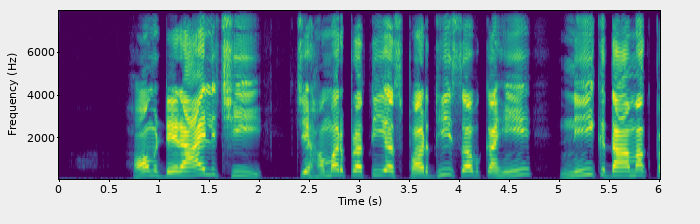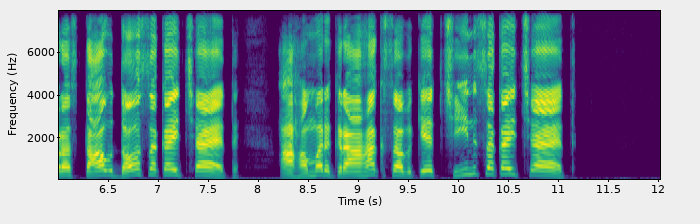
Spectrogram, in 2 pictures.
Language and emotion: Maithili, fearful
